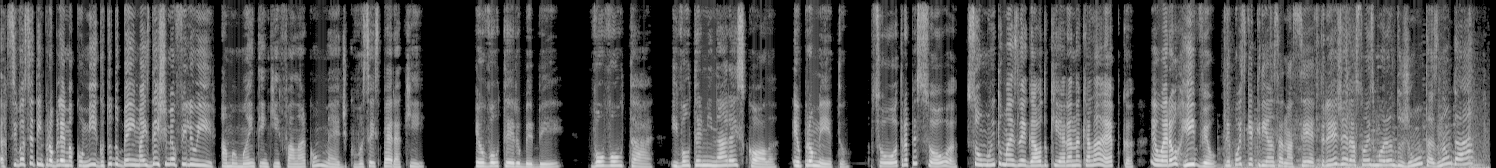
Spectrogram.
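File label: Young Adult or Teen Dubbing Brazilian Portuguese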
